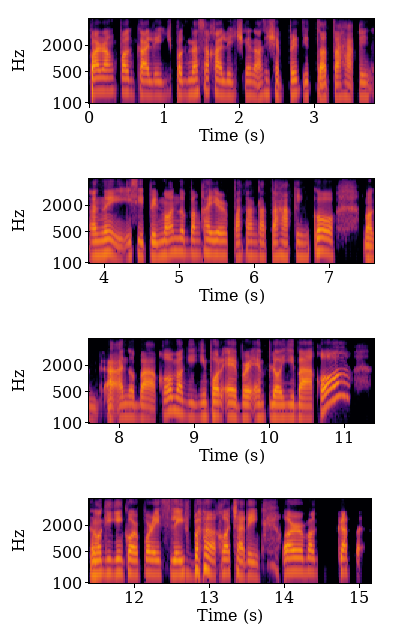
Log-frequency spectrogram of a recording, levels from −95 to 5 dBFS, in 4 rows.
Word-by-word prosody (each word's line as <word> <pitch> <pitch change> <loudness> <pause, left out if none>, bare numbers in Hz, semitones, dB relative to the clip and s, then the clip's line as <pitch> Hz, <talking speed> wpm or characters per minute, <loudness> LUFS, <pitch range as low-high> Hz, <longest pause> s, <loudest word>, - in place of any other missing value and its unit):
parang 180 +1 +4
'pag 175 -1 0
college 150 +1 0
'pag 160 -1 -2
nasa 175 +2 -1
college 155 -4 -1
ka 150 - -4
na 145 - -3
kasi 165 - -10
siyempre 160 +1 -1
ti 150 -2 -10
tatahaking 135 +2 -1
ano, 150 +2 0
eh, 130 -8 -2
iisipin 145 -1 -2
mo 155 - +3
ano 175 0 -3
bang 160 -1 -3
career 160 -2 0
path 140 +2 -5
ang 150 0 -5
tatahakin 140 0 -3
ko? 175 -3 +2 0.3
Mag-aano 125 +2 0
ba 125 -1 +2
ako 170 +4 -1
magiging 145 -6 -3
forever 140 -3 +2
employee 130 -1 -2
ba 120 -1 +4
ako, 305 - +4 0.6
na 155 - +4
magiging 170 +1 +1
corporate 165 0 +2
slave 160 +1 +2
ba 195 - +5 0.2
ako? 170 -1 +2
Charing! 150 -4 +2 0.3
Or 180 0 +5
mag 175 -2 0 0.2
ka - - +5
ka - - -9
155 Hz, 165 wpm, -24 LUFS, 140-170 Hz, 0.6 s, ba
